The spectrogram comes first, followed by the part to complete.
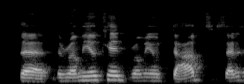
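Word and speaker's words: Doubs: wide receivers um the the romeo kid romeo dobbs that is how you pronounce his last name uh rogers has been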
